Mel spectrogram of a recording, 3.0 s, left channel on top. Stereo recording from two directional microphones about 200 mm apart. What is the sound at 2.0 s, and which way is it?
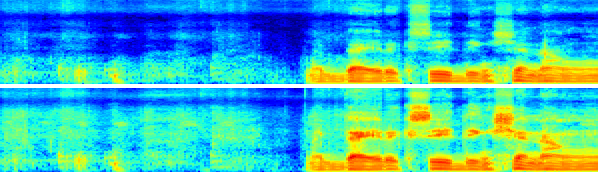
Speech, 25° left (ahead or behind).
